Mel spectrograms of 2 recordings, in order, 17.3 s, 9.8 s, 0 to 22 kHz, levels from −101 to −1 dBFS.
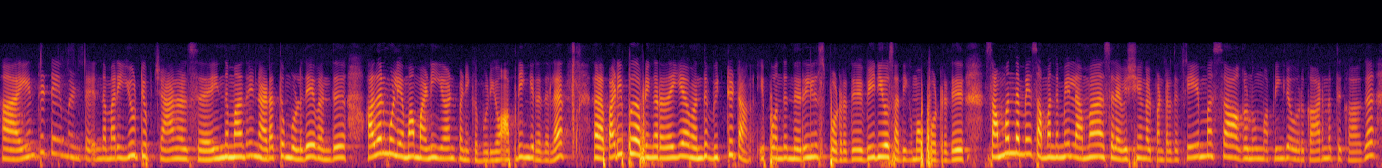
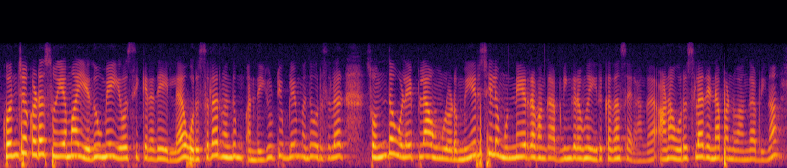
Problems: none marked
